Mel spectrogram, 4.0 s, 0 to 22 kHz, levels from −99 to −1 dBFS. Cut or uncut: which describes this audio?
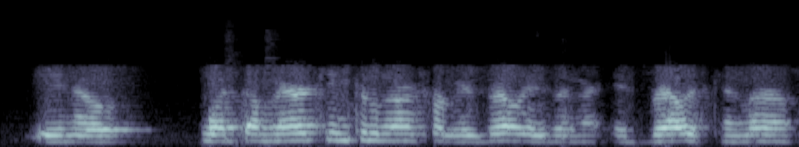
uncut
